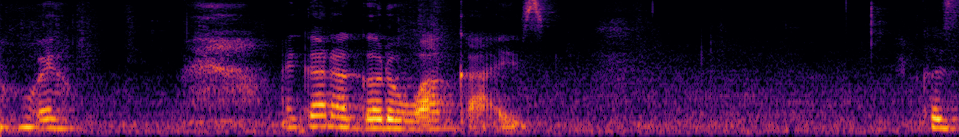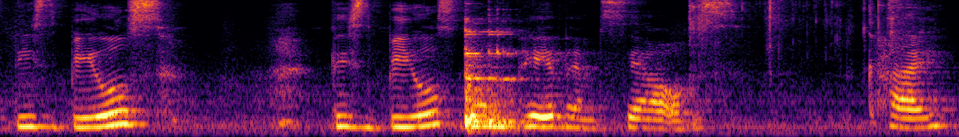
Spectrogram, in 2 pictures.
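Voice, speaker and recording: Slow, laughing East African woman streamer. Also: on the high side, noisy background. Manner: laughs a lot, teasing viewers' guesses. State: sore throat. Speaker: livestream host. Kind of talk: casual live chat with viewers.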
